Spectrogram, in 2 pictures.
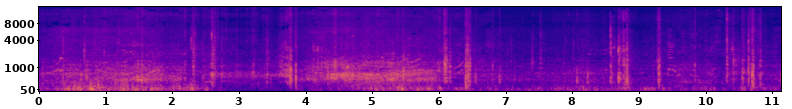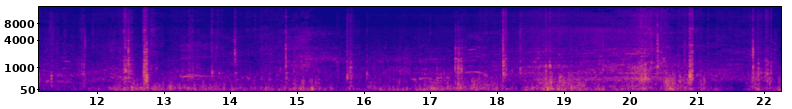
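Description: Urethane skateboard wheels rolling over concrete skatepark surfaces, the rolling noise swelling and easing as the rider carves. Sharp clacks of the board hitting the concrete come through it again and again.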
